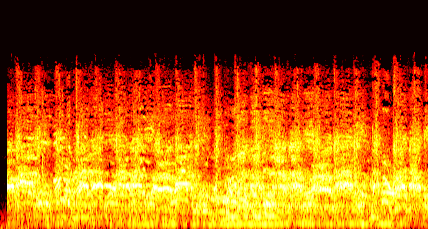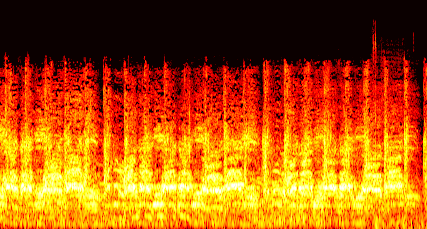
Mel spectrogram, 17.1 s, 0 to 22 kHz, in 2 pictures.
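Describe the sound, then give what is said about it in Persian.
Crowd of protesters chanting slogans, loud massed voices shouting in unison with a rhythmic, continuous pulse and no break. “هم دارن شعار میدن که هر 1 نفر کشته شه 1000 نفر پشته شه.”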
